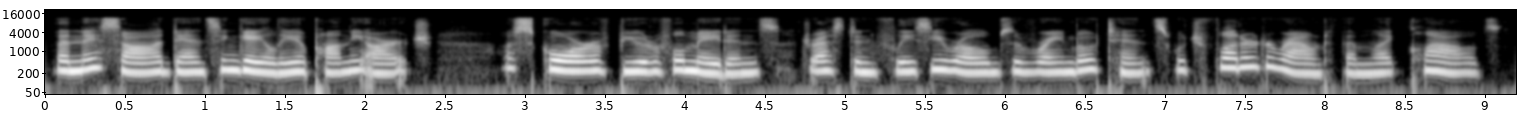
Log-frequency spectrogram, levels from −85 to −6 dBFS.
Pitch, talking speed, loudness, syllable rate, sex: 235 Hz, 170 wpm, -19 LUFS, 4.8 syllables/s, female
